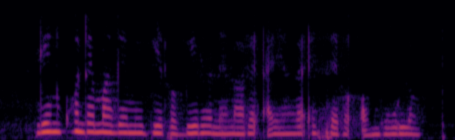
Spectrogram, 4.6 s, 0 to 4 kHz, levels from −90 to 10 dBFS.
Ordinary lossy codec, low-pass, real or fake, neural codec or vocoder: AAC, 16 kbps; 3.6 kHz; fake; codec, 16 kHz in and 24 kHz out, 2.2 kbps, FireRedTTS-2 codec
